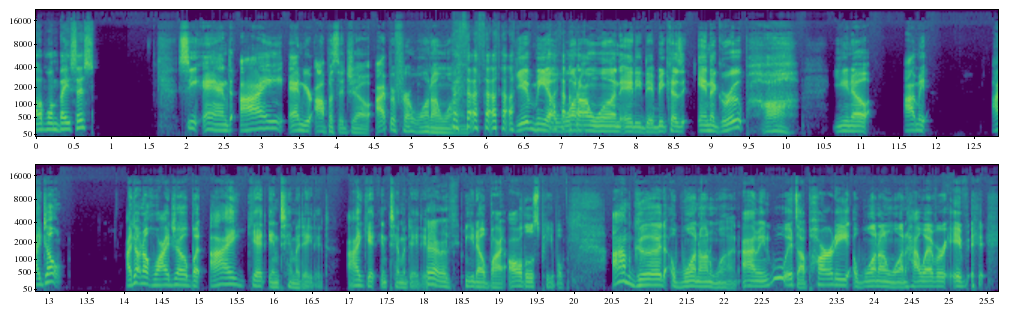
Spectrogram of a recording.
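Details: Adult male speaker; plain speech.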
